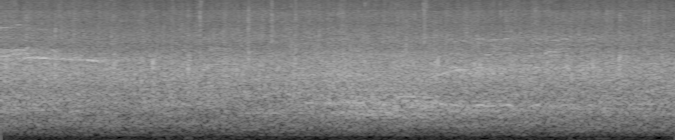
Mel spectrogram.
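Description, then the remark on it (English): Sustained, dense applause from a large audience at the Royal Albert Hall for the timpanist after a concert performance, a steady wash of many hands clapping at an even, loud level for the whole stretch, with no voices standing out. “Large applause there for the timpanist,”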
